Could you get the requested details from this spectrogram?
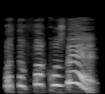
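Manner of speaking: high, startled cry of confusion. Retold or imitated. Retelling his first spasm, high startled yelp. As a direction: yelp it like the spasm just hit.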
